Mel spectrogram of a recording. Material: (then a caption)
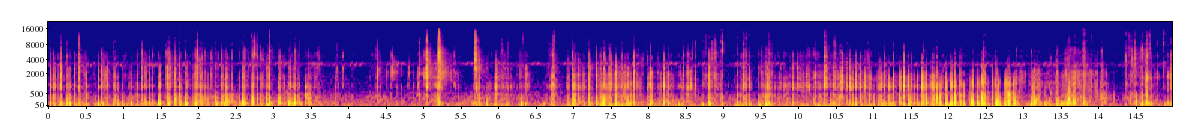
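Waxed cloth. A folded beeswax-coated cloth food wrap, held in both hands, is crinkled and scrunched with fingers and long nails. It gives dense, continuous crackling and crunching with a brief quieter lull about a third of the way in. The crinkles are close and mostly low-weighted, with sharp bright snaps scattered throughout.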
